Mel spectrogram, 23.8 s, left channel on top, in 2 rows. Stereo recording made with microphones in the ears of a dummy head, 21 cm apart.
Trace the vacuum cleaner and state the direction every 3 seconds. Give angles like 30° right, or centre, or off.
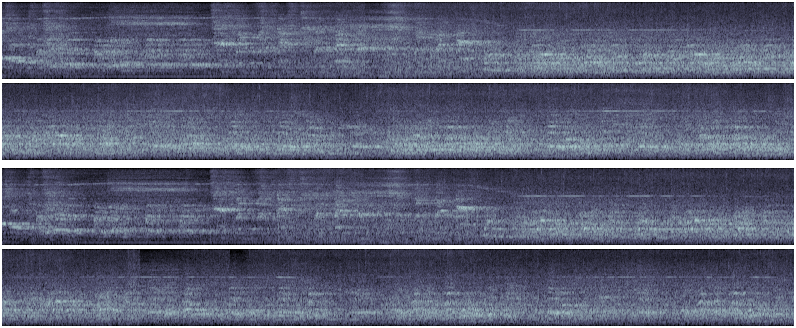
50° right, 50° right, 30° right, 20° right, 10° left, 30° left, 40° left, 50° left.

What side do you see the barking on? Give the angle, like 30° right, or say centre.
30° right.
